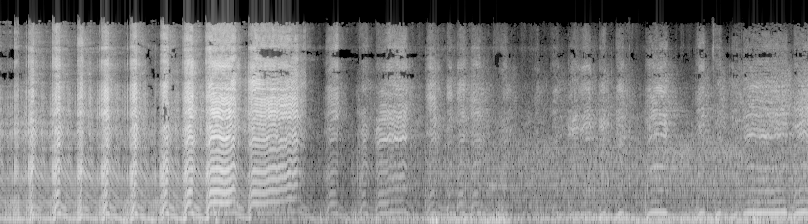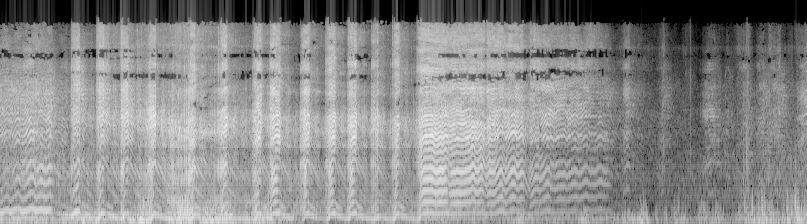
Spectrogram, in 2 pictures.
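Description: Small two-stroke engine of a gas-powered large-scale RC car revving, its pitch sweeping up and down with the throttle in quick repeated blips. It is loud in the first few seconds, quieter for a stretch, loud again through the second half, and drops away near the end.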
